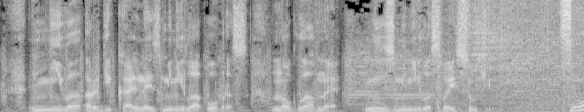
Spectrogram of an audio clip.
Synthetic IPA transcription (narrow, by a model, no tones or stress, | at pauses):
nʲivərədʲɪkalʲnəɪzmʲɪnʲilˠəʔo̞bɾə̰s | noɡlˠavnə̰jə̰ | nʲɪːzmʲɪnʲilˠəsvɐisutʲɪ̰sʲɪ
